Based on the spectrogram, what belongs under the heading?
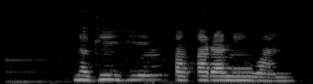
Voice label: Tagalog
